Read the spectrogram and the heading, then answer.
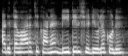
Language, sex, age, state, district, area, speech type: Tamil, female, 18-30, Tamil Nadu, Erode, rural, read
